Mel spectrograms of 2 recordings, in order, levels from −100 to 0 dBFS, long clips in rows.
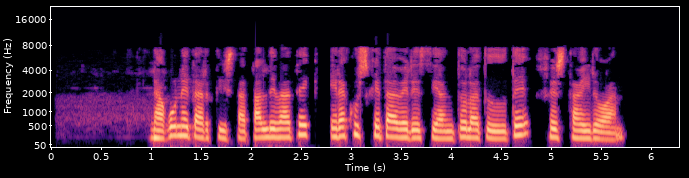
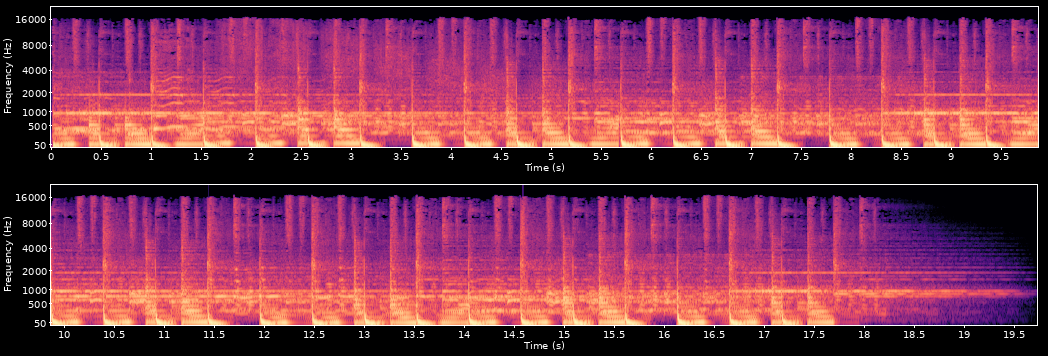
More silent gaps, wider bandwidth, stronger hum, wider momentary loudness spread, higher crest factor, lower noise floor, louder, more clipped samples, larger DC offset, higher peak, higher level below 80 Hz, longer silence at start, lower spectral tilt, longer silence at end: first, 2.68-2.79 s vs none; second, 8 kHz vs 17 kHz; neither; about the same, 5 LU vs 5 LU; about the same, 14 dB vs 10 dB; first, -52 dBFS vs -40 dBFS; about the same, -14 LUFS vs -13 LUFS; neither; neither; about the same, 0 dBFS vs 0 dBFS; second, -60 dBFS vs -14 dBFS; first, 1 s vs 0 s; about the same, -5.5 dB/octave vs -6 dB/octave; about the same, 0.55 s vs 0.6 s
